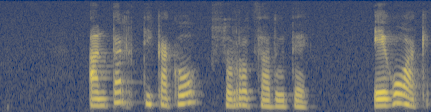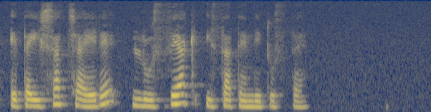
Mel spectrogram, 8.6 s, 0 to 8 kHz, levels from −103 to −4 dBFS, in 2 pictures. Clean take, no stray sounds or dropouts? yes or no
yes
